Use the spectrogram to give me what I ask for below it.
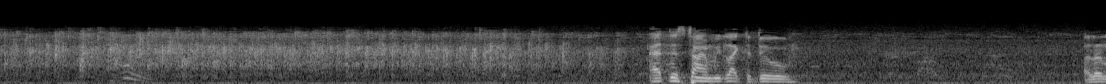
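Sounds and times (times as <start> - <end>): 
audience applause: 0.0 - 8.0
speech: 6.5 - 8.1, 10.8 - 11.0.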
